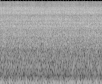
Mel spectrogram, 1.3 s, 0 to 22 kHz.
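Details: 1947 Ford street rod V8 idling after the intake manifold and distributor were reinstalled, with a leaking water pump gasket replaced; even, steady low rumble with no knocks or misses. It idles smoothly.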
